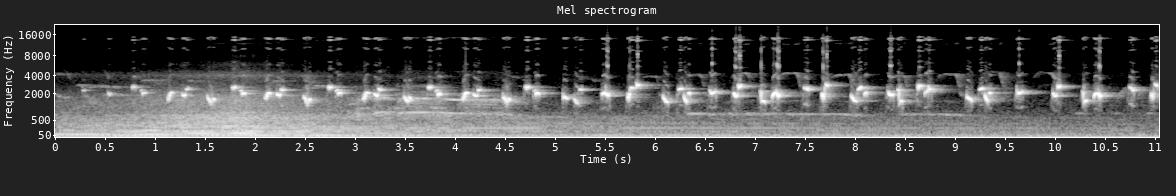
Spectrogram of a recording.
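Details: Yellow-vented bulbul giving a long unbroken song, an eleven-second stream of chirpy, slurred notes that grows louder and more rhythmic, over a low hum and a faint thin whistle-like tone.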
